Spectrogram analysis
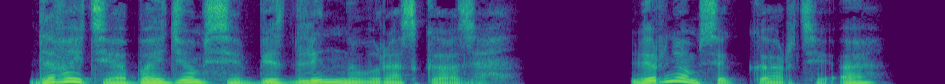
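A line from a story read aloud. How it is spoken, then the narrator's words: Resigned sigh. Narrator (Russian): Ник обреченно вздохнул и предложил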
